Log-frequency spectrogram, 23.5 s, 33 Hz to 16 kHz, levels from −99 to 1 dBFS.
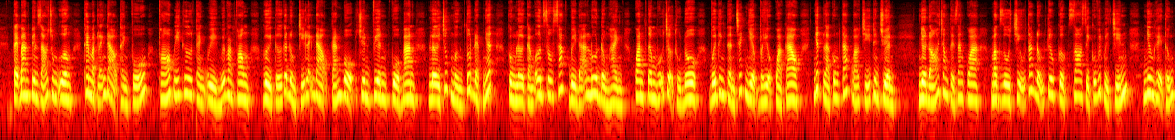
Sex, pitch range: male, 185-235 Hz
